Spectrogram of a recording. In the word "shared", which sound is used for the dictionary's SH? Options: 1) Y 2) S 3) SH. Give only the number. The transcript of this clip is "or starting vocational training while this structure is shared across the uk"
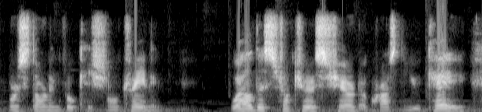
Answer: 3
